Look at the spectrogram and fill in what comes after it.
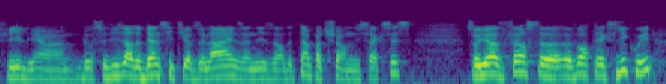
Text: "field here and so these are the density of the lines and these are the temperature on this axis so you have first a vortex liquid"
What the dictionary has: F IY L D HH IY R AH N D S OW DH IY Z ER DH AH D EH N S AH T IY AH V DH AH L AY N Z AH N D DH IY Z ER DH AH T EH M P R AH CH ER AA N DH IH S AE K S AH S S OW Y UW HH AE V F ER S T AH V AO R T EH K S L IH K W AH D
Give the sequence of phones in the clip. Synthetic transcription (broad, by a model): F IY L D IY L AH S OW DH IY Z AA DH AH D EH N S AH T IY AH V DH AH L AY N Z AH N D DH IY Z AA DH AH T EH M P R AH CH ER AA N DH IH S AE K S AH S S OW Y UW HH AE V F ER S T AH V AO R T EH K S L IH K W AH D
